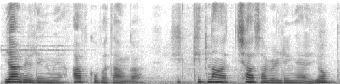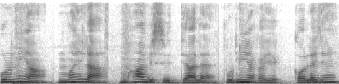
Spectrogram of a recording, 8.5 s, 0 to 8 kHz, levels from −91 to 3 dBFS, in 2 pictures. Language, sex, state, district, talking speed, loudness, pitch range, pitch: Hindi, female, Bihar, Purnia, 135 wpm, -24 LUFS, 165-215 Hz, 185 Hz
